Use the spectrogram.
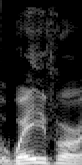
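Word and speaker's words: Waver: a waiver and Ryder I've been calling him Weaver the entire time because every time that I read the wiki summary uh his name is is spelled out as Weaver but in the show they just call him waiver so I'm gonna call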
